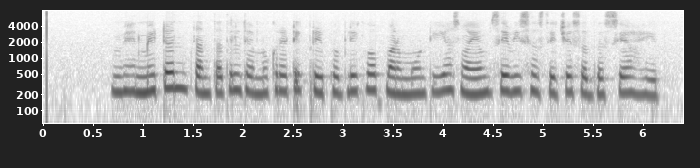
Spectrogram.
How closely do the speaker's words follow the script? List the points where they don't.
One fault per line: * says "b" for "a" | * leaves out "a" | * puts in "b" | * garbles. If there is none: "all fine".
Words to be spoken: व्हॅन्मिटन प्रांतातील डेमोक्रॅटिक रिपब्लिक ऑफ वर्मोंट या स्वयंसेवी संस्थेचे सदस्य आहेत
all fine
